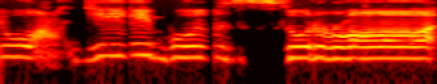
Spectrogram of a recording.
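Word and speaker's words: الزراع: ala suqihi yu'zibu zurra Oke, pas masuk ke ainnya ditekan. Zurra'.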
